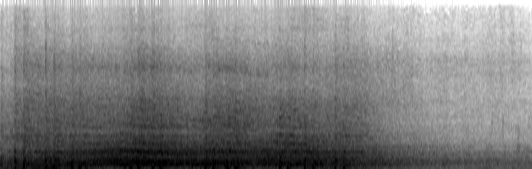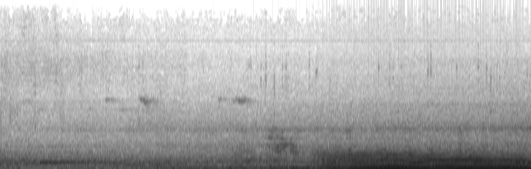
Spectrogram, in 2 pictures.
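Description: A train rolls loudly over the rails with a rhythmic clickety-clack, then quiets to a low rumble before a steady, droning tonal whine rises near the end.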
